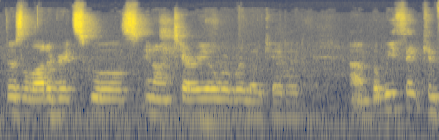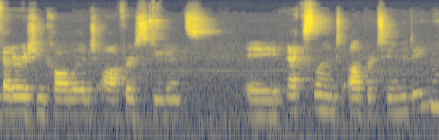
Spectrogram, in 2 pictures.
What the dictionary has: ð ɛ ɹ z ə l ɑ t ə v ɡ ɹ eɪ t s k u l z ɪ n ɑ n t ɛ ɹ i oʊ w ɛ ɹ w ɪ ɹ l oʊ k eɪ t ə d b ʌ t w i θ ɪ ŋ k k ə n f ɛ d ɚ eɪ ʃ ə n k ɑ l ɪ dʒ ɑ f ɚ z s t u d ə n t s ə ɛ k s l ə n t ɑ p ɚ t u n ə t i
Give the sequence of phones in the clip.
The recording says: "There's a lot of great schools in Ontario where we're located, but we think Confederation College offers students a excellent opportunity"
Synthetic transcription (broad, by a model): ð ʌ ɹ z ə l ɑ t ə v ɡ ɹ eɪ t s k u l z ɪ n ɑ n t ɛ ɹ i oʊ w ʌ ɹ w ɪ ɹ l oʊ k eɪ t ə d b ʌ t w i θ ɪ ŋ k k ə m f ɛ d ɚ eɪ ʃ n k ɑ l ɪ dʒ ɑ f ɚ z s t u d n t s ə ɛ k s l ə n t ɑ p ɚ t u n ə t i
